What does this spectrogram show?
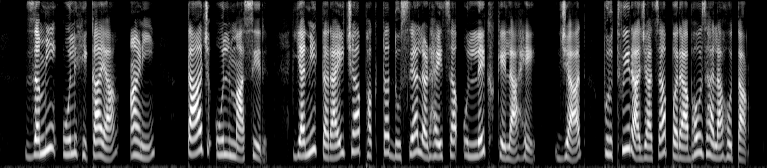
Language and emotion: Marathi, neutral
